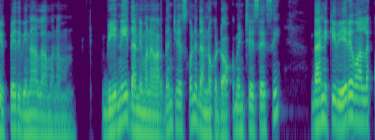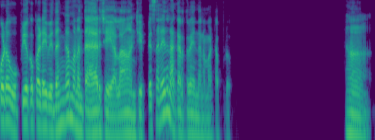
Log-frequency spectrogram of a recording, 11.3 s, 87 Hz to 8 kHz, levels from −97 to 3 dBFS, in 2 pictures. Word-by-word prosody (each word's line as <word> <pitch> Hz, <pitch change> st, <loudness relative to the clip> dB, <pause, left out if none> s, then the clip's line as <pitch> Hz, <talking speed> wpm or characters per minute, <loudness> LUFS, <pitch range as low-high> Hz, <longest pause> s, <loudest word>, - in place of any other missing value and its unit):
చెప్పేది 125 Hz, +2 st, -2 dB
వినాలా 95 Hz, -2 st, -2 dB
మనం. 85 Hz, +1 st, -10 dB, 0.7 s
విని 130 Hz, +9 st, +4 dB
దాన్ని 115 Hz, -4 st, +3 dB
మనం 100 Hz, -1 st, +1 dB
అర్థం 125 Hz, +7 st, -5 dB
చేసుకొని 150 Hz, +5 st, -1 dB
దాన్ని 105 Hz, -2 st, 0 dB
ఒక -, -, -3 dB
డాక్యుమెంట్ 125 Hz, +6 st, -4 dB
చేసేసి, 130 Hz, -, -1 dB, 0.6 s
దానికి 165 Hz, +2 st, +4 dB
వేరే 175 Hz, +7 st, +7 dB
వాళ్ళక్కూడా 160 Hz, 0 st, +2 dB
ఉపయోగపడే 150 Hz, -2 st, 0 dB
విధంగా 150 Hz, +9 st, -1 dB
మనం 125 Hz, -, -1 dB
తయారు 110 Hz, +1 st, +3 dB
చేయాలా 95 Hz, +1 st, 0 dB
అని 95 Hz, -, -6 dB
చెప్పేసి 130 Hz, +10 st, -5 dB
అనేది 205 Hz, +3 st, 0 dB
నాకు 110 Hz, -, -3 dB
అర్థం 105 Hz, +2 st, -7 dB
అయిందనమాటప్పుడు. 85 Hz, -2 st, -11 dB, 1.8 s
ఆ! 100 Hz, -4 st, -5 dB
125 Hz, 145 wpm, -24 LUFS, 100-155 Hz, 1.8 s, వేరే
